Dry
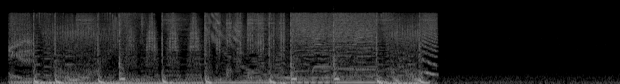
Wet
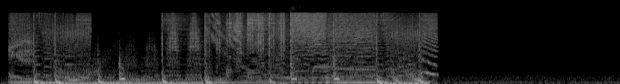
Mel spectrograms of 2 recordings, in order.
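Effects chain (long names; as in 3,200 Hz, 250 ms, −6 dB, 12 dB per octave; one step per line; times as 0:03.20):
0:00.91–0:01.60: low-pass filter 1,100 Hz 12 dB per octave
0:02.29–0:03.26: spectral tilt +2 dB per octave
Opus 96 kbit/s 48,000 Hz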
